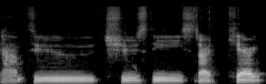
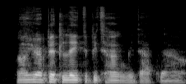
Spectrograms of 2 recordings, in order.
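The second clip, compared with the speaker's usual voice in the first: whispered, quiet delivery. Playing Emilie, answering the conscience on her shoulder, whispering. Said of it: "just kind of whispers to her shoulder".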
